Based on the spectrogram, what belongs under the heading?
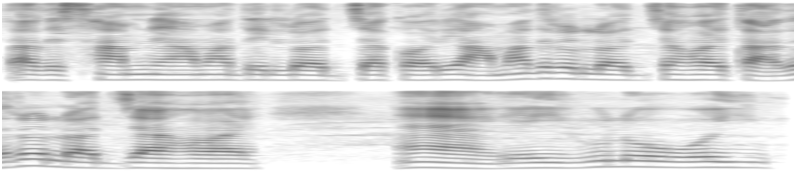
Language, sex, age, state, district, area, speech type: Bengali, female, 60+, West Bengal, Darjeeling, rural, spontaneous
